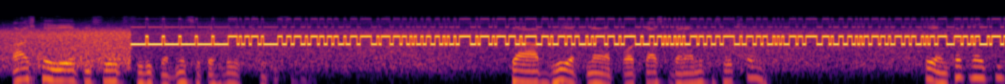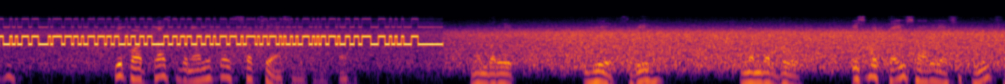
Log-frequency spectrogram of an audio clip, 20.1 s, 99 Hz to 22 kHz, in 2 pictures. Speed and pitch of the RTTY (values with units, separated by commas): 45.45 baud, 850 Hz shift, 1700 Hz centre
